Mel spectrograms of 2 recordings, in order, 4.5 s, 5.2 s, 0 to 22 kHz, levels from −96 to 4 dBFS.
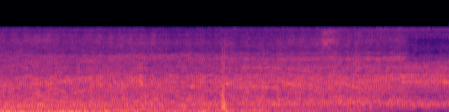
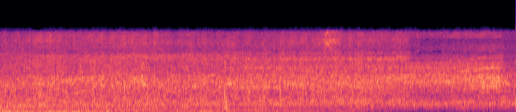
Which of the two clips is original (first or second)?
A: second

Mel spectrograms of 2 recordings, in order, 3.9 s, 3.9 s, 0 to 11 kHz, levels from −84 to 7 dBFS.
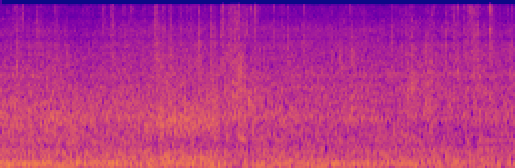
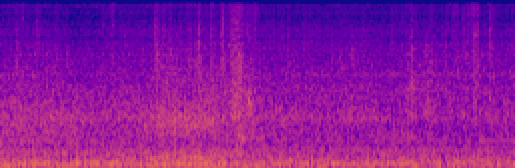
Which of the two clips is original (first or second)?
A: first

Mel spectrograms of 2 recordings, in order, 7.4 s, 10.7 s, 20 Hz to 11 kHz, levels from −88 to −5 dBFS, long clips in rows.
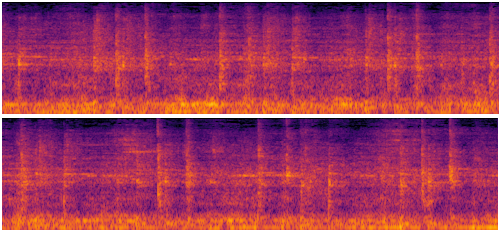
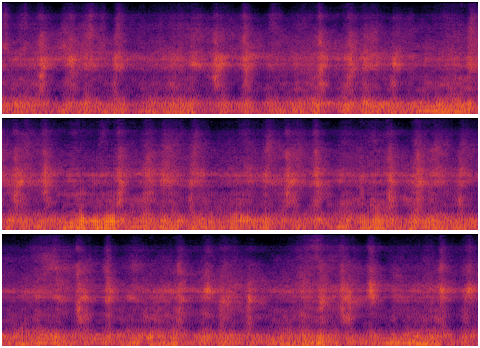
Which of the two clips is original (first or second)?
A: first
